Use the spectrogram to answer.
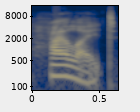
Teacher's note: When it comes to pronunciation, it starts with highlight, which has two syllables. First syllable is high, which has a clear I diphthong sound, and then light, still with clear I diphthong sound. Highlight. Now the stressed syllable here is on the second syllable, light.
